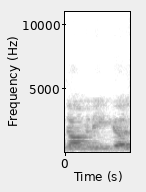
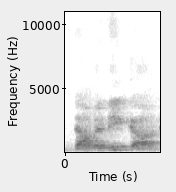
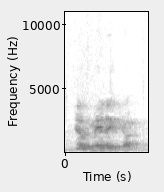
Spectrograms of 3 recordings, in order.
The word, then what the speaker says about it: Dominica: is an entirely different place the commonwealth of dominica is pronounced dominica and not dominica it's not the dominican republic so it's dominica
